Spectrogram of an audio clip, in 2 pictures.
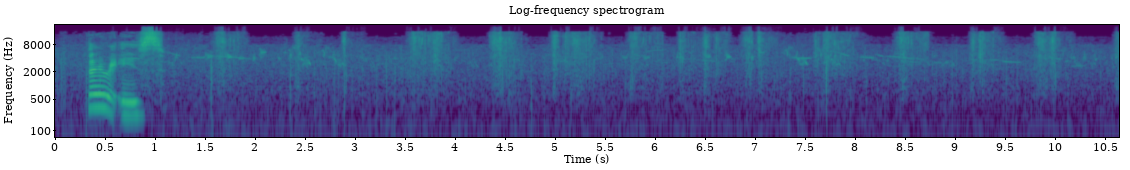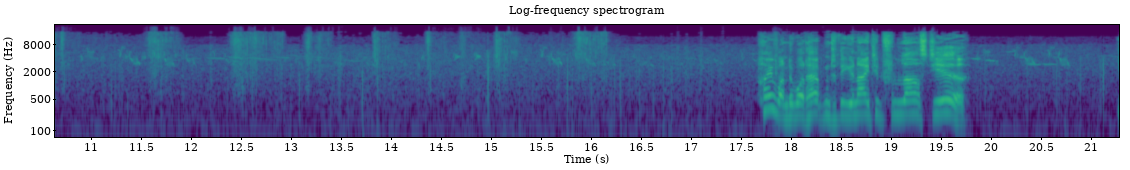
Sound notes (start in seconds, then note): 1.5 birds chirping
